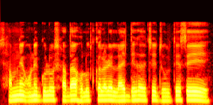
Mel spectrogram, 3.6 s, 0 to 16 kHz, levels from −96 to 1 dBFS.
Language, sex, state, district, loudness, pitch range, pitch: Bengali, male, West Bengal, Alipurduar, -15 LUFS, 110-125 Hz, 120 Hz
